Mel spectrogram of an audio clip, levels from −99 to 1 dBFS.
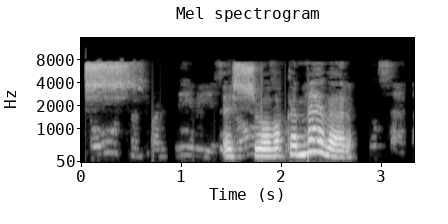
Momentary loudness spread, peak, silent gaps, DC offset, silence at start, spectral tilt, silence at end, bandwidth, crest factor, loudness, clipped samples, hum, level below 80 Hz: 13 LU; -2 dBFS; 0.86-0.93 s, 2.76-2.87 s; under 0.1%; 0.05 s; -2.5 dB/octave; 0.25 s; 8.2 kHz; 18 dB; -18 LUFS; under 0.1%; none; -62 dBFS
